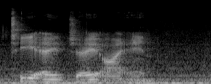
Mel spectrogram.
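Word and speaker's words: Tajín: But tagine is not spelled like that, the food. Is it not? So John Ma, is that an app? Tajin.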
